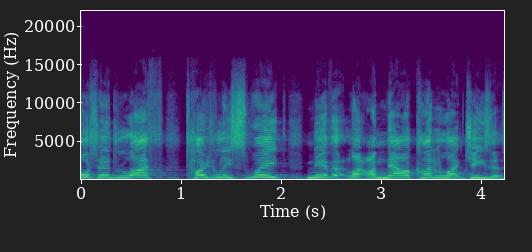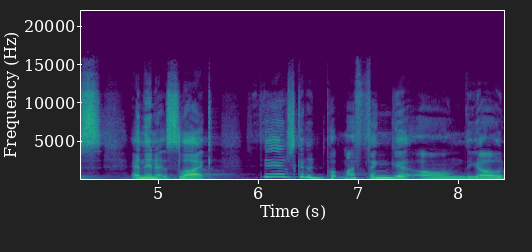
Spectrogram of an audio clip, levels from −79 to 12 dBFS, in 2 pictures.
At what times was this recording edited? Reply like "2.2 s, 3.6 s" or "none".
6.6 s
